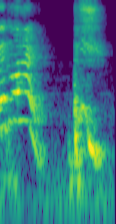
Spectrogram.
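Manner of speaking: high, drawn-out challenge; calling out. Acted. David taking aim with his slingshot, high taunting call. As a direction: holler up at a giant.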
